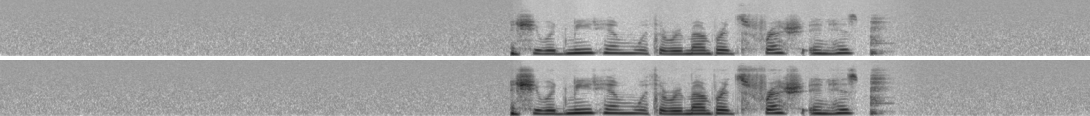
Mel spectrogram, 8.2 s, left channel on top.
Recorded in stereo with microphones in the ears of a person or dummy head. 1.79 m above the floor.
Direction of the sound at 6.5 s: 45° right (ahead or behind).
